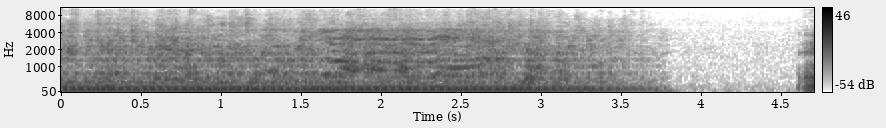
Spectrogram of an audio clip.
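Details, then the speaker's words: LG washing machine that would not drain, after drain pump replacement (part 4681EA2001T; old impeller loose), rinse-and-spin test: steady low motor hum without rattle or scraping, then a clean shutoff; the new drain pump runs normally. "looks like it drained everything out got a little bit of soap residue there looking good"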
